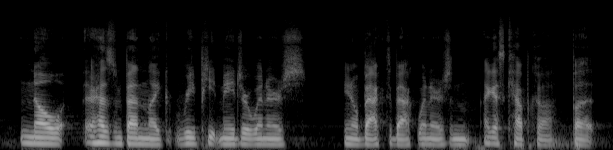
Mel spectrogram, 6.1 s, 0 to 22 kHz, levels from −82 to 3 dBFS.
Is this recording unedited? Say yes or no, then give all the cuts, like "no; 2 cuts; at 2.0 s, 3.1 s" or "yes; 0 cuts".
no; 1 cut; at 4.7 s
